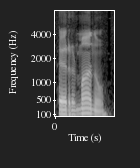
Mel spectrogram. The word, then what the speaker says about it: hermano: O H é uma letra sempre muda, o H é mudo, não tem som, né? Então, hermano.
